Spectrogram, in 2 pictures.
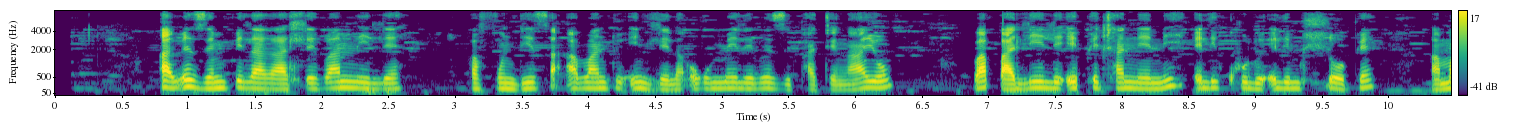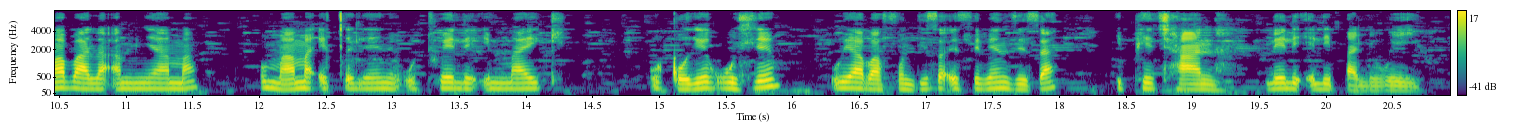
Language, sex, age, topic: North Ndebele, male, 25-35, health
